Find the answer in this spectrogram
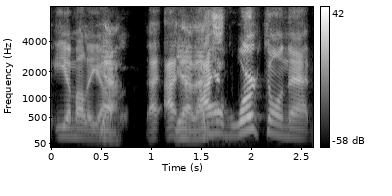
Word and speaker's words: Iamaleava: doing it on purpose it's malava Nico IAM malava I have worked on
